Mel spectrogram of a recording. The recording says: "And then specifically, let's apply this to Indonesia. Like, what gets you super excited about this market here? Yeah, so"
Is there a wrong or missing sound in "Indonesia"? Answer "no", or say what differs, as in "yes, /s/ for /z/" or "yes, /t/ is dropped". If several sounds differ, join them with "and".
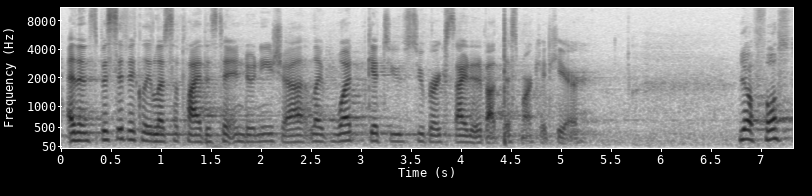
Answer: no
